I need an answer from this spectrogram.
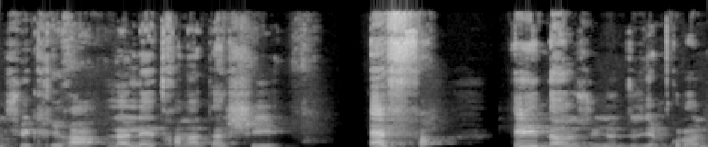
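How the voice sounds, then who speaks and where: A woman, a primary school teacher, giving a recorded phonics lesson for young children, with slow, clear and encouraging instructions. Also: a little high, a bit bright. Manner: stretches out single words when reading them aloud.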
